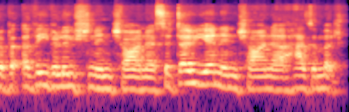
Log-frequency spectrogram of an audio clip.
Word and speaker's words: Douyin: I understand there's a difference between Douyin, is that how I pronounce it?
